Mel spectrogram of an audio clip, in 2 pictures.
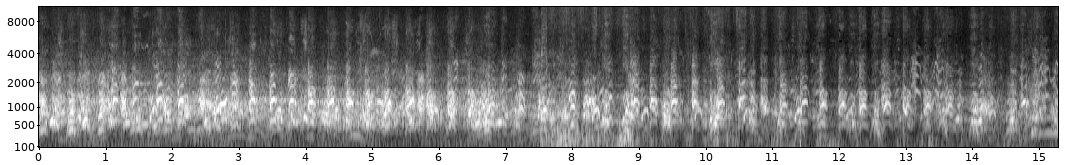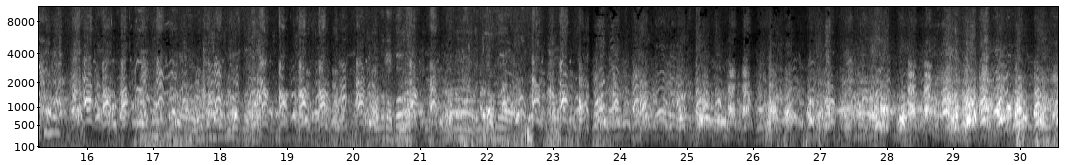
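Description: A pack of leashed hunting dogs barking together without pause, worked up during a wild boar hunt.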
